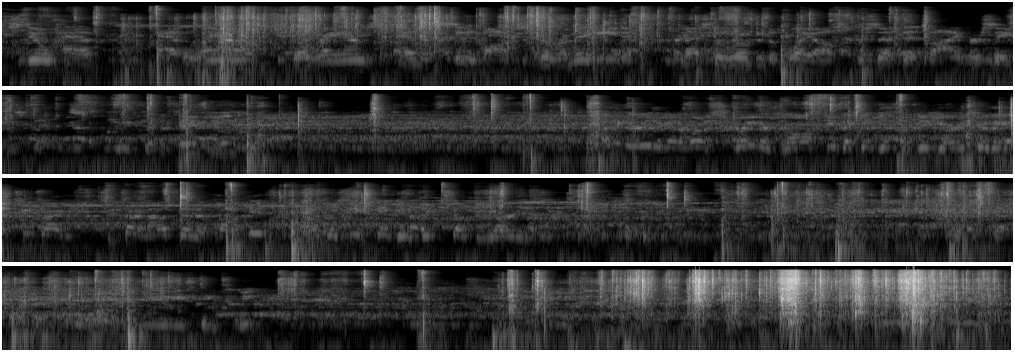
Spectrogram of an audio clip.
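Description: Foil wrapper of a trading-card pack crinkling and tearing as it is ripped open by hand, loud and dense over the last few seconds. Light clicks of card and wrapper handling come before it.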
